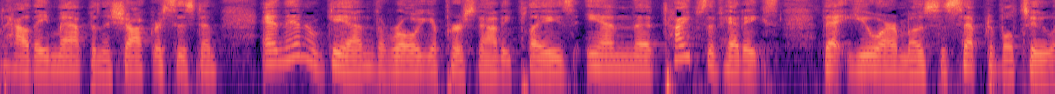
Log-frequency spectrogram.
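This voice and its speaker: A middle-aged woman hosts a call-in radio show, talking in a loose, chatty way and circling back over her points. Her voice sits a little low and still carries traces of a recent bout of laryngitis. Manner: chatty, repeats herself with fillers. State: recovering from laryngitis. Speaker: radio show host and medical intuitive. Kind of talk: casual radio monologue.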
